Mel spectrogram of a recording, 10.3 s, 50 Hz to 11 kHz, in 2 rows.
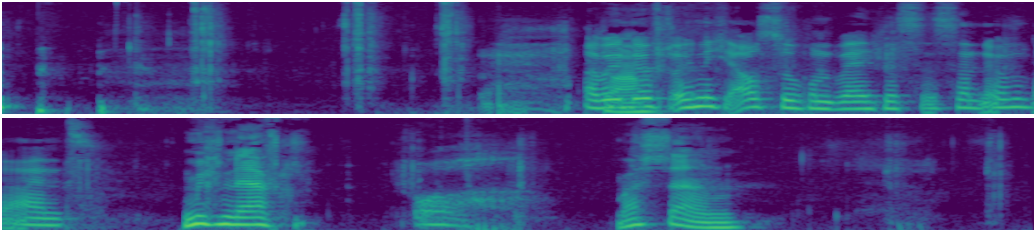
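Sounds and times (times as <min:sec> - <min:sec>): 
raw white cabbage being bitten and chewed: 0:00.7 - 0:03.0, 0:09.2 - 0:10.3
speech: 0:02.9 - 0:09.0.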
